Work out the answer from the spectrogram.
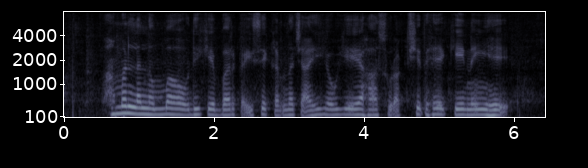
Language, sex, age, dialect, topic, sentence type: Chhattisgarhi, male, 60-100, Western/Budati/Khatahi, banking, question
